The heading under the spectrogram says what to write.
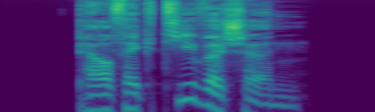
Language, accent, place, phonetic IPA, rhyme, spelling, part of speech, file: German, Germany, Berlin, [pɛʁfɛkˈtiːvɪʃn̩], -iːvɪʃn̩, perfektivischen, adjective, De-perfektivischen.ogg
- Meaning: inflection of perfektivisch: 1. strong genitive masculine/neuter singular 2. weak/mixed genitive/dative all-gender singular 3. strong/weak/mixed accusative masculine singular 4. strong dative plural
